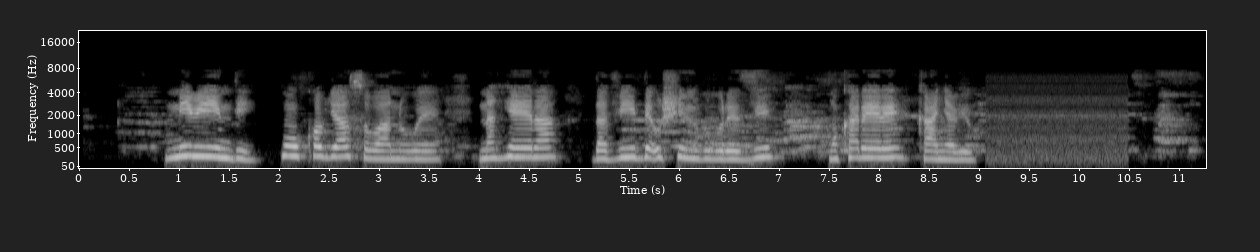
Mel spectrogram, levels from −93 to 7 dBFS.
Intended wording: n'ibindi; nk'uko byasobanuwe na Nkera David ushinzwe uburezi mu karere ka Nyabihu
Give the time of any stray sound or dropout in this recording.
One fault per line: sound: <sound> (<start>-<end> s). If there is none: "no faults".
no faults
